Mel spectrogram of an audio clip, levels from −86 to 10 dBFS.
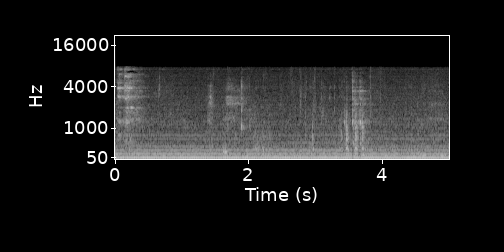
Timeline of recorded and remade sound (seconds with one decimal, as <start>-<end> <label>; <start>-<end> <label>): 0.0-5.0 remade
